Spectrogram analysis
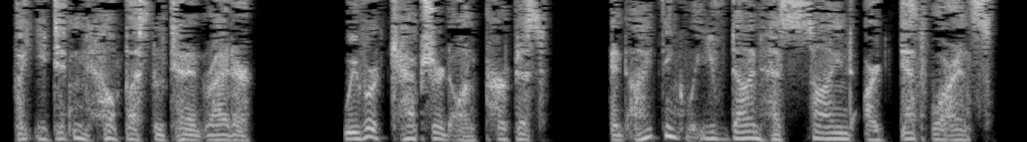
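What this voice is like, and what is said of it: Raspy female voice. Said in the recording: “she said in a raspy voice.”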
